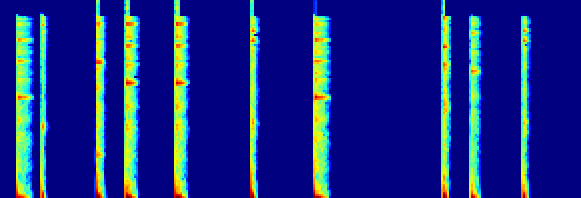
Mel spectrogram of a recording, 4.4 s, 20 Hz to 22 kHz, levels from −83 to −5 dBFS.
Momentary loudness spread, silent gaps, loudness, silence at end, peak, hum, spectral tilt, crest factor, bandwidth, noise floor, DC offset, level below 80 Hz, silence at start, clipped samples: 12 LU; none; -15 LUFS; 0.4 s; 0 dBFS; none; -1.5 dB/octave; 16 dB; over 20 kHz; under -90 dBFS; 0.5%; -22 dBFS; 0.1 s; 0.5%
